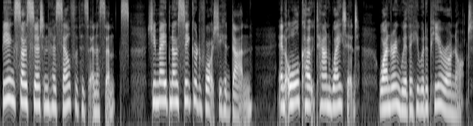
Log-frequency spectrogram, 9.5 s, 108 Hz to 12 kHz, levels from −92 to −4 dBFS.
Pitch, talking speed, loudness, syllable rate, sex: 225 Hz, 170 wpm, -19 LUFS, 4.9 syllables/s, female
